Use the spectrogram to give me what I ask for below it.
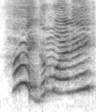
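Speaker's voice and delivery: high, surprised oh hi; shocked greeting. Retold or imitated. Answering the guard's first greeting in surprise, high. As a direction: caught off guard, greeting back fast. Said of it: "I was so shocked".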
